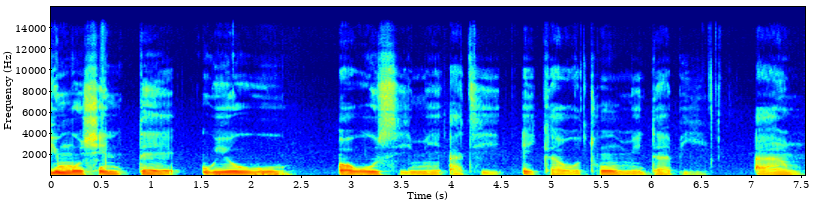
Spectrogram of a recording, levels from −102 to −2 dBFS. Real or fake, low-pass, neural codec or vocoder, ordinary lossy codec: fake; 14.4 kHz; vocoder, 48 kHz, 128 mel bands, Vocos; none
